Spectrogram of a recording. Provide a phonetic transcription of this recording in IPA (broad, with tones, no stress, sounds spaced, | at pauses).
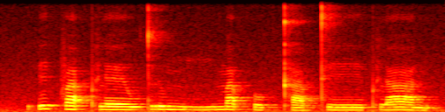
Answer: ʔ e˥˩ k̚ f a˦˥ ʔ pʰ l ɛː˨˩ w t r ɯ˧ ŋ m iː˩˦ m a˥˩ p̚ ʔ o˨˩ k̚ tʰ a˨˩ p̚ tʰ eː˧ pʰ l a˥˩ n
